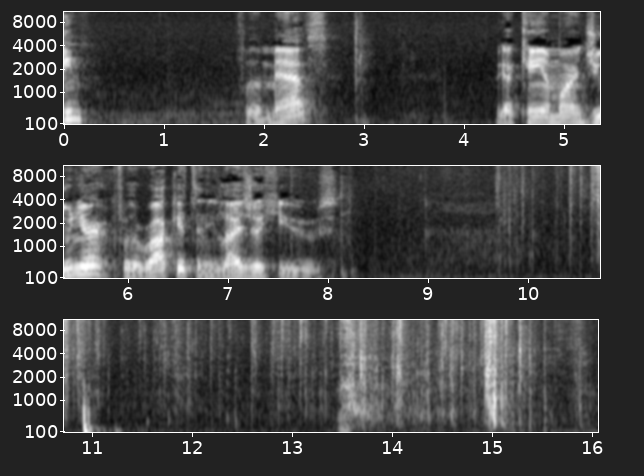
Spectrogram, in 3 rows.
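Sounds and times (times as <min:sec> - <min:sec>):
foil wrapper crinkling and tearing: 0:09.6 - 0:16.0
thump: 0:10.9 - 0:11.3.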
